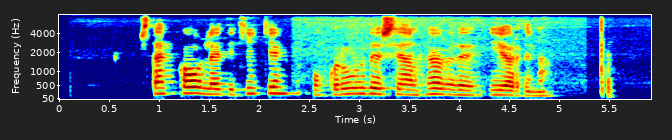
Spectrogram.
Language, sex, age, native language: Icelandic, female, 60-69, Icelandic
